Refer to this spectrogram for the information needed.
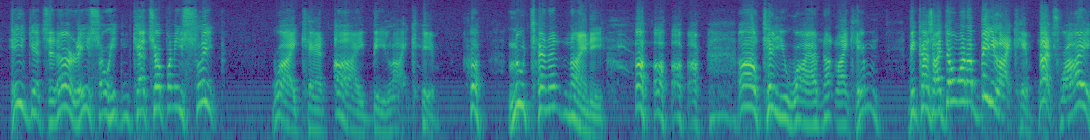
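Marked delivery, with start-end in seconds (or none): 7.9-13.6 shouting, much higher and louder. Nagged to be more like a punctual lieutenant, he snaps back: shouting. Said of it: "You're shouting".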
